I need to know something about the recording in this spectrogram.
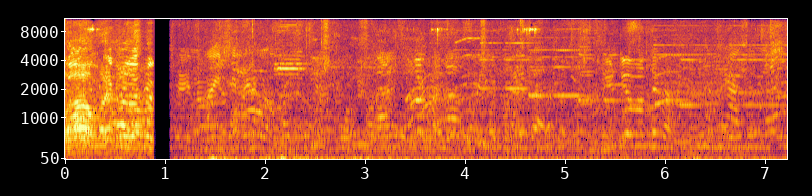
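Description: A crowd of adults murmurs and talks nearby.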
